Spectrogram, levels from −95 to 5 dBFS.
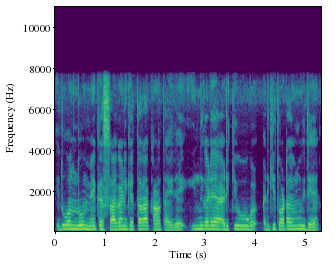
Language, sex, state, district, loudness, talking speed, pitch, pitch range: Kannada, male, Karnataka, Raichur, -17 LUFS, 135 wpm, 165 Hz, 155-170 Hz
